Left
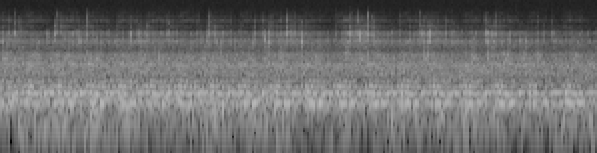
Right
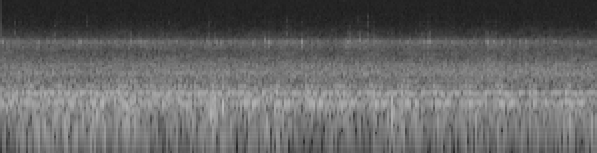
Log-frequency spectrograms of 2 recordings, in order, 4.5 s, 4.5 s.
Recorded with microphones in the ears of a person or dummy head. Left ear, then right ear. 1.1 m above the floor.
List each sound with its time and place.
0.0 s a fan: 70° left (ahead or behind)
